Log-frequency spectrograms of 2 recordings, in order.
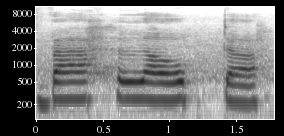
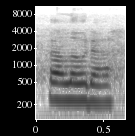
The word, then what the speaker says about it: Volodya: Oh, they're telling me here in the footnotes how to pronounce his name. It's Valoda. Valoda. I'll try to remember that.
